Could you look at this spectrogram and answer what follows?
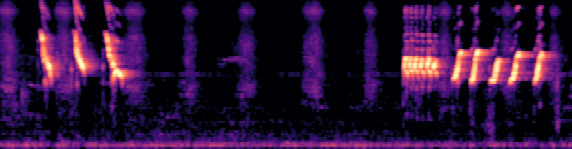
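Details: Greater green leafbird song played to stir a caged bird into singing: three descending whistled sweeps, a pause, then a buzzy trill followed by a rapid run of rising-and-falling whistled phrases, with a faint low hum.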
